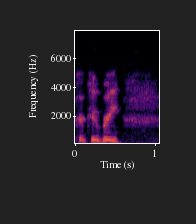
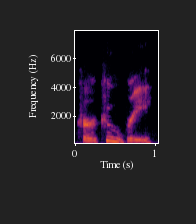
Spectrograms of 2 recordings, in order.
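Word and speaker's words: Kirkcudbright: modern day character say I gave it the proper the proper pronunciation of you know and then you spell it phonetically you know kirkubri so that after that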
